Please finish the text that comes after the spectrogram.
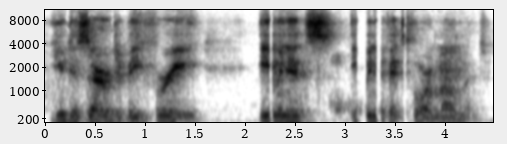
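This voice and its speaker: A man's voice: medium pitch, normal speed, a bit bright, a little hiss or hum, natural voice. Guy reading troubled blunt teen boy in a drama, echoey room. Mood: urging. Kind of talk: script table read. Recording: roomy echoing home recording.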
